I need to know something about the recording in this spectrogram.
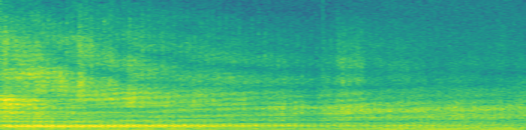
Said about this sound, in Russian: Над крепостью кружит самолет.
